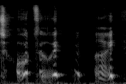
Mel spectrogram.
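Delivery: mock very high voice on the verge of tears. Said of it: "Bursting into tears".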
